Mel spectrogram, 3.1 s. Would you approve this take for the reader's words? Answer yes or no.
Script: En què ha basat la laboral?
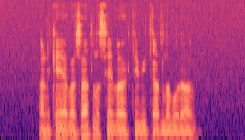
no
